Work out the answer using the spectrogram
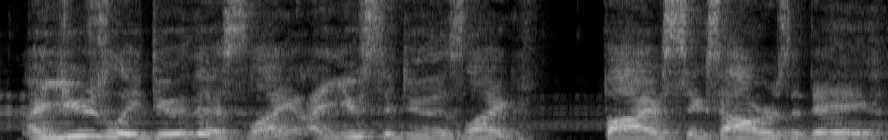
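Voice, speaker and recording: A man with a slightly high voice talks loosely to his chat on a livestream through a headset mic, in poor audio. While leading breathwork, he rambles, restarts often, and says "like" a lot.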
